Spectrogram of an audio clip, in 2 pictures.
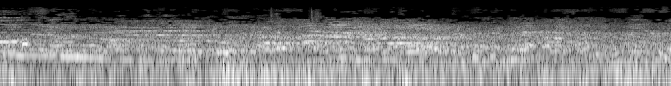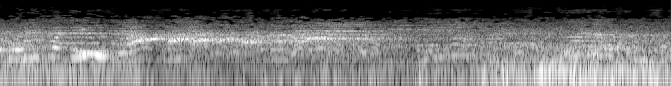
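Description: A futsal ball is kicked on a gym floor.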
